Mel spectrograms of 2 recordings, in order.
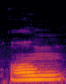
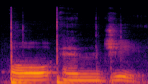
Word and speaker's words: Om: Om, and you've got it written down the way most people write it, but that's actually not the most accurate way to pronounce it. So let me spell it out for you. So the Om word people think is OM. Even people in India think it's OM. It's not. It's ONG, and that's a long O.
